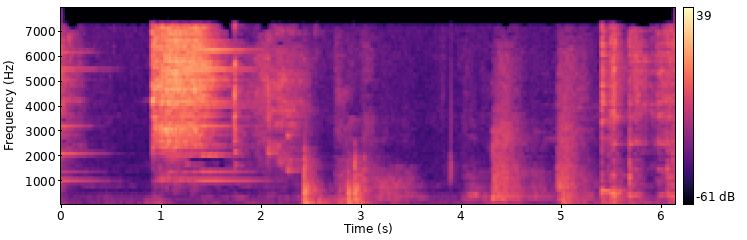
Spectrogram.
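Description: A pot lid clatters and scrapes among pots and pans, with a bright metallic ring near the start followed by several clanks and rattles, no one speaking.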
